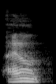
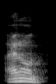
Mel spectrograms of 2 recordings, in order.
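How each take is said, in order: Both takes have the same delivery.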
